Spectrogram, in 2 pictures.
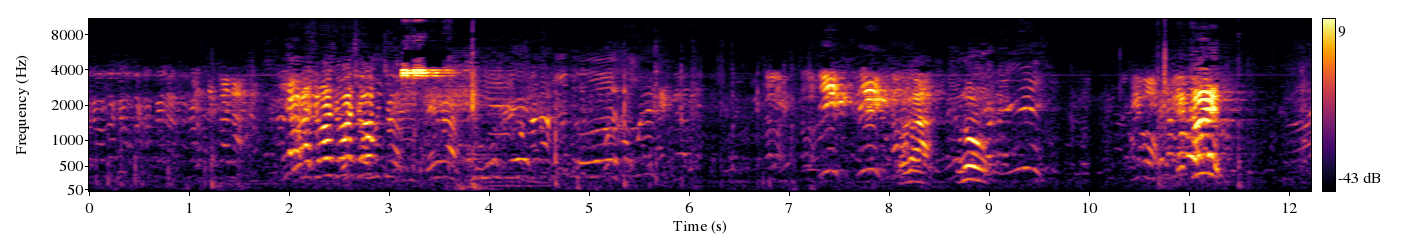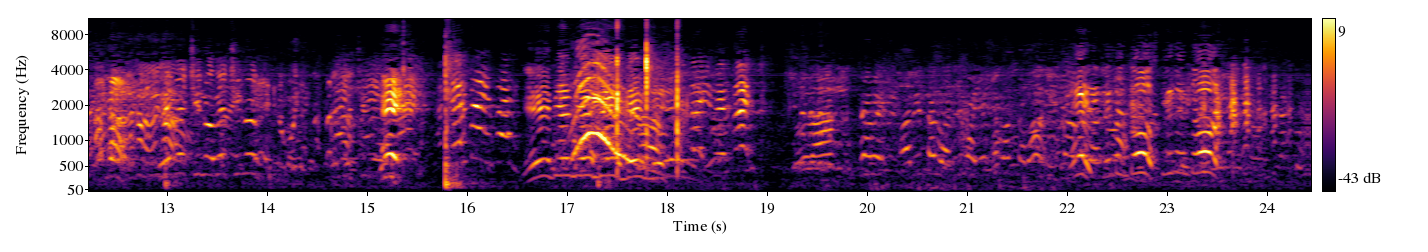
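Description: Several men talk and shout close by, outdoors.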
